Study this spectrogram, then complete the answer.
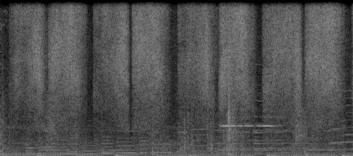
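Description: Steady back-and-forth strokes of block sanding on high-build primer over a car body panel, rasping rhythmically about twice per second, close and loud with no talking.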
